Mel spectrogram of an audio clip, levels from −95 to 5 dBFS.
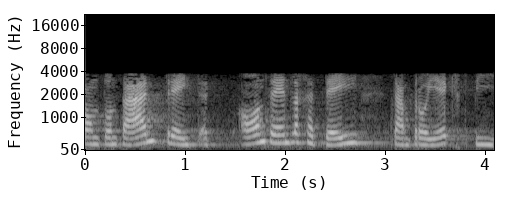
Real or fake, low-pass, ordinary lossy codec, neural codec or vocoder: real; 3.6 kHz; AAC, 32 kbps; none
